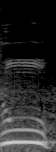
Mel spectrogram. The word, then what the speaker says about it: रूप: जैसे इसमें दे रखा है रूप, तो हम इसको प्रोनाउंस कैसे करते हैं, थोड़ा लॉन्ग में करते हैं।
